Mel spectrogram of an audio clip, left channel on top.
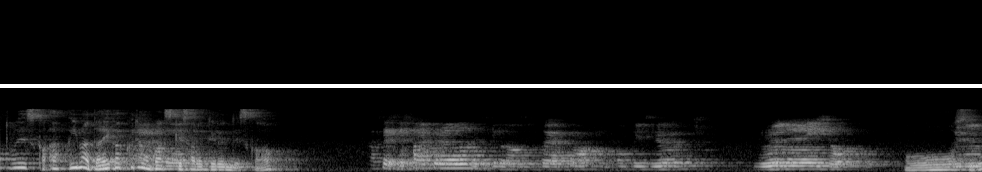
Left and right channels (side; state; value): left; silent; digital silence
